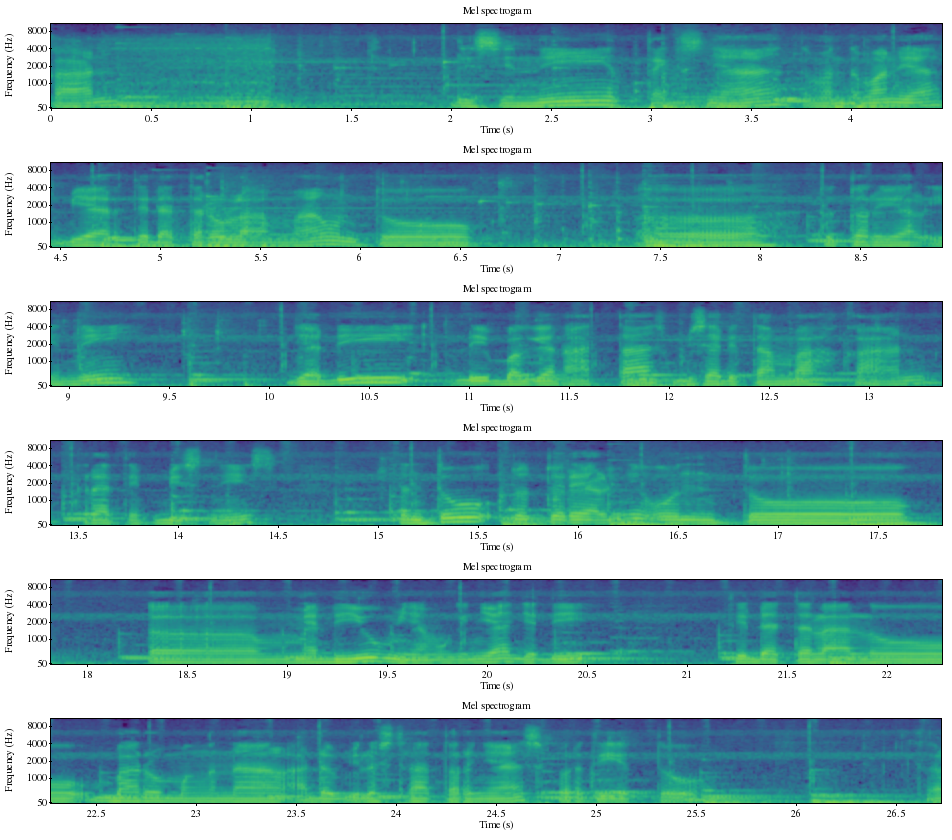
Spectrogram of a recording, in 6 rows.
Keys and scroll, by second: 2.4 F10, 3.9 z, 6.1-6.8 typing, 11.0-13.0 typing, 14.7-15.7 typing, 23.2 z.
